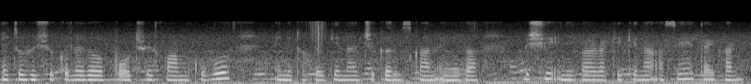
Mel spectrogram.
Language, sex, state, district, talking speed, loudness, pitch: Nagamese, female, Nagaland, Dimapur, 145 wpm, -18 LUFS, 210 Hz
